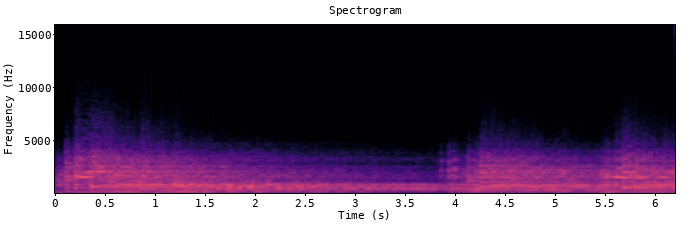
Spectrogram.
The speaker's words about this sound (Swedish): Vi tar en Space Echo kort. Det låter så här,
